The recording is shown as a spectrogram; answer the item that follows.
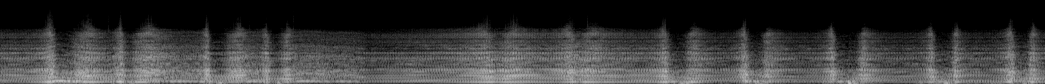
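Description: A synthesized lightsaber hum from a Novation Peak synth (detuned sawtooth oscillators with chorus, delay and reverb), played through a Bugera V5 5-watt tube combo amp and picked up by a lavalier mic swung past the speaker on a toy lightsaber. It is a steady buzzing hum that swells and bends in pitch with each swing, the Doppler effect, about two swings a second, with a short lull about four seconds in.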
